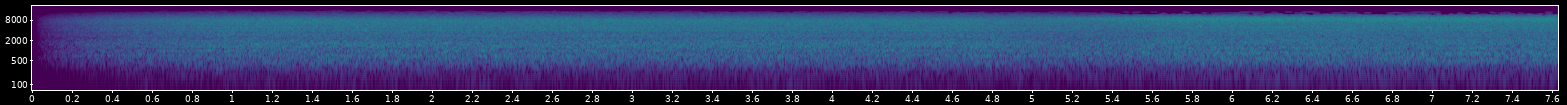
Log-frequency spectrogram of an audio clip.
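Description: Steady rushing of a nearby torrent, fading in over the first second.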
